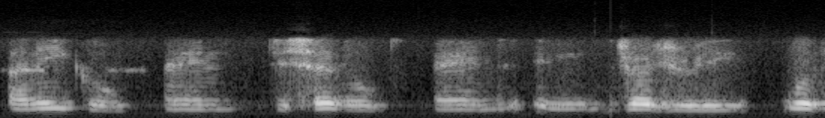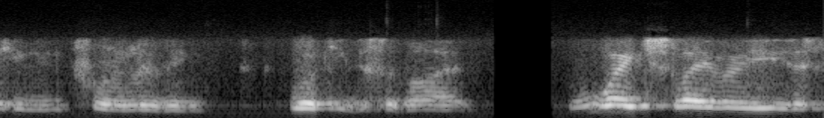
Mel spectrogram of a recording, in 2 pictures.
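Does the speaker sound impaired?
Yes: Parkinson's; diagnosed 2019.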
